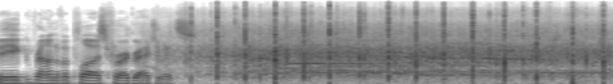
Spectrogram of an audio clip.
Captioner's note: audience cheering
